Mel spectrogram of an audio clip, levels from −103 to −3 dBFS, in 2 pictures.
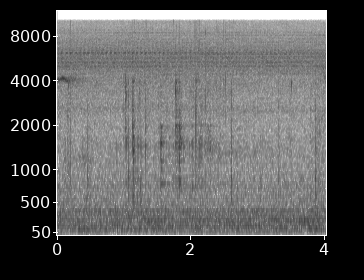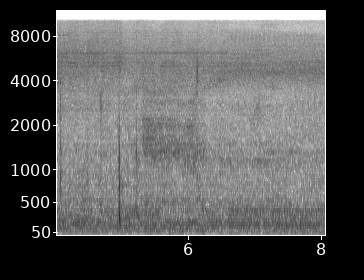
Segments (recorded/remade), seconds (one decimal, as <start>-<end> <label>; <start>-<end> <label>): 0.0-4.2 recorded; 4.2-6.6 remade; 6.6-8.1 recorded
